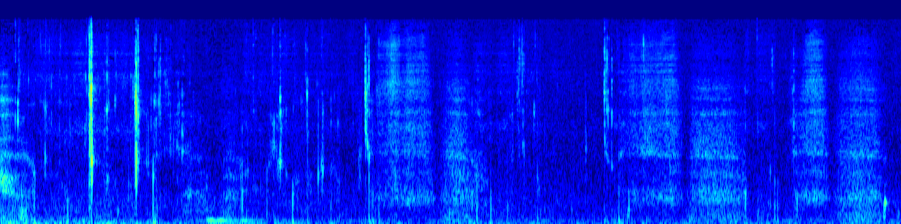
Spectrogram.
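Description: A person chewing a mouthful of grilled spicy chicken bulgogi close to the microphone, with wet mouth sounds. There are a couple of sharp clicks about a second in.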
